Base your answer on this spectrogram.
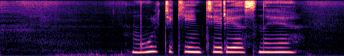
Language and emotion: Russian, sad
